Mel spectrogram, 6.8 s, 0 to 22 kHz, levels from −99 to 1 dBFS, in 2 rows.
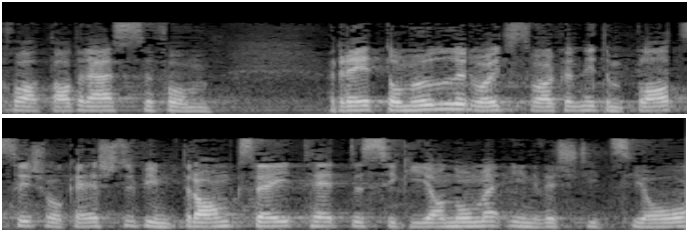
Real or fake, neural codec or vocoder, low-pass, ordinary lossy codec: real; none; none; none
